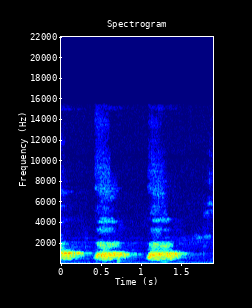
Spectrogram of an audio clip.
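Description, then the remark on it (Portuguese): A happy dog barks loudly, three sharp, full-throated barks spaced about half a second apart, with no talking around them. “Que o cachorro tá participando, ele ficou muito feliz.”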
